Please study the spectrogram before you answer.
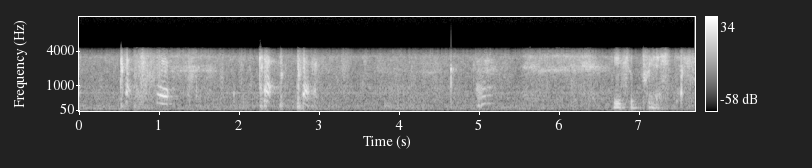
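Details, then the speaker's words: Infant laughing so hard after being tickled by his father that he got hiccups: a run of short, abrupt catching sounds, some with a small squeak, every few seconds in a quiet room; hiccups. "Get ready. You gave him hiccups, Daddy."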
